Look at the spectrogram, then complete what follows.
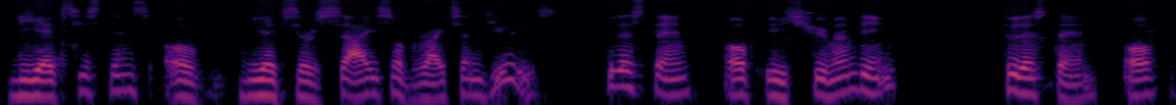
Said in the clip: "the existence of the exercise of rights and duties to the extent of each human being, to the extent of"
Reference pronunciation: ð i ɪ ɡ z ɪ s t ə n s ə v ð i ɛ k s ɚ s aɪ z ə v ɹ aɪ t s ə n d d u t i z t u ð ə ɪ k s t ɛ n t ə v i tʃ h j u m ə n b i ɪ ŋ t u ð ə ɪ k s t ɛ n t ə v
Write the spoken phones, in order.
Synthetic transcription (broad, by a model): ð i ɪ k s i s t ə n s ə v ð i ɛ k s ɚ s aɪ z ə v ɹ aɪ t s ə n d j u t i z t u ð ə s t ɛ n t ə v i tʃ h j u m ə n b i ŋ t u ð ə s t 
